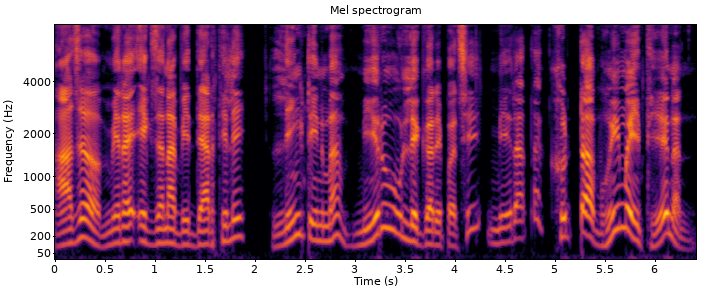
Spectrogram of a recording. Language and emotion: Nepali, happy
